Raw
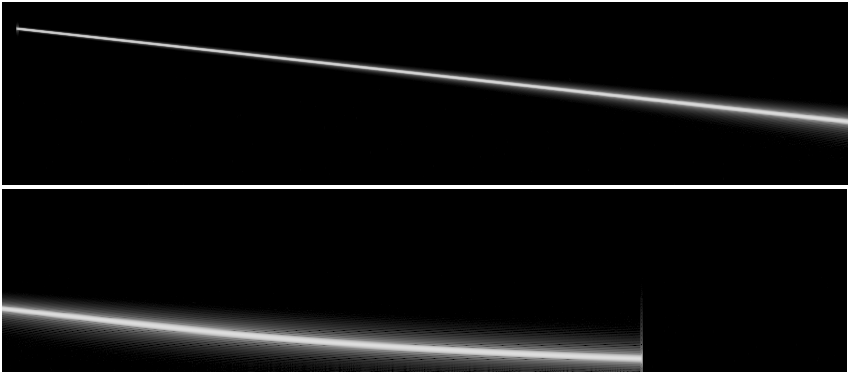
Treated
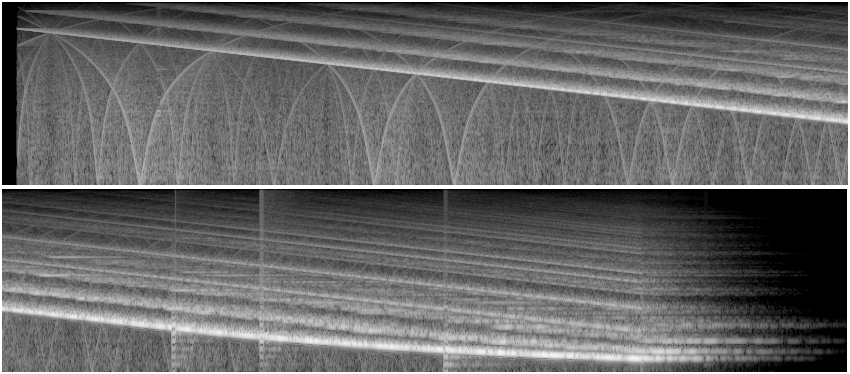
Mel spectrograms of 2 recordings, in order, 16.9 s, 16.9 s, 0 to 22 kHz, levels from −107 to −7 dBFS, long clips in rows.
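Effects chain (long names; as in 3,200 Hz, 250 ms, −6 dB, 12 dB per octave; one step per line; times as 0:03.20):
0:07.22–0:07.80: bass and treble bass −10 dB, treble −6 dB
log-companded quantiser 4 bits
head-to-tape spacing loss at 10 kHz 22 dB
double-tracking delay 16 ms −7 dB
repeating echo 126 ms, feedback 53%, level −17 dB
buffer that repeats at 0:01.54/0:10.15/0:11.03/0:12.87/0:15.47, samples 256, times 6
reverb with rising layers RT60 1.5 s, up +7 semitones, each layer −8 dB, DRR 4.5 dB
level +2 dB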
